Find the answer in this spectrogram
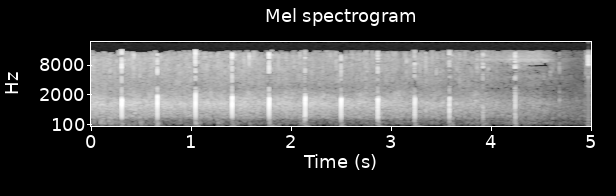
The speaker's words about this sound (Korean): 우리 찬양 받으신 주님께 영광의 박수 올리겠습니다. 할렐루야.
